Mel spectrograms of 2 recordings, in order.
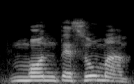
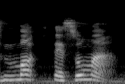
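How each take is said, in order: First: The first syllable ends with an N sound. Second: The first syllable ends with a K sound. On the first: The speaker calls it wrong. "my first mimic" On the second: The speaker calls it right. "It's Moctezuma with a C. It's not an N"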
